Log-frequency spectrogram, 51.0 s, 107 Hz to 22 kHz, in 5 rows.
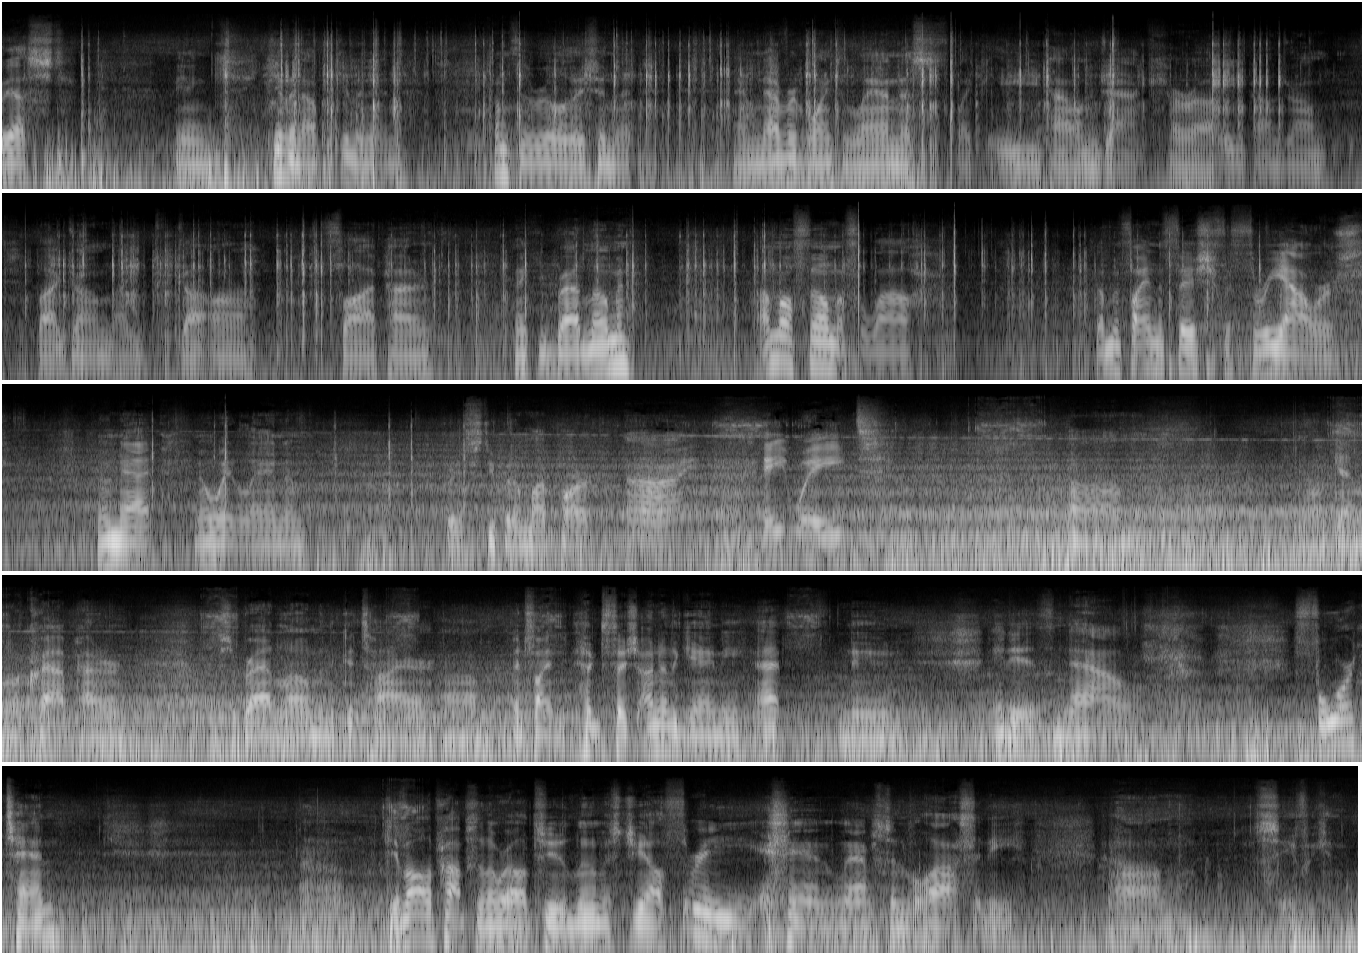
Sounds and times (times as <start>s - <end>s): Speech: 0.0s - 0.5s, 1.3s - 3.0s, 3.7s - 4.8s, 5.4s - 9.9s, 10.5s - 12.1s, 12.7s - 13.4s, 14.0s - 15.0s, 15.9s - 17.2s, 18.4s - 20.4s, 21.1s - 22.7s, 23.7s - 27.1s, 28.4s - 29.0s, 30.1s - 39.2s, 40.2s - 41.3s, 43.0s - 48.4s, 49.1s - 50.8s.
